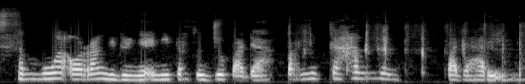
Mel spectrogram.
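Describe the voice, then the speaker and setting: Her pitch is fairly high and her intonation monotone and flat. The woman talks at a moderate pace. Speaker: tarot reader and celebrity commentator. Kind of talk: casual chat. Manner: halting.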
